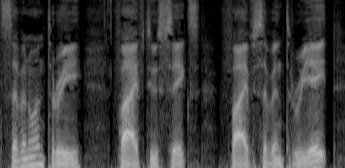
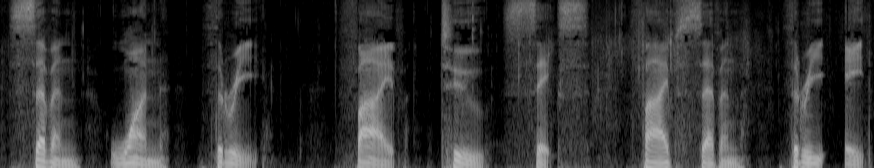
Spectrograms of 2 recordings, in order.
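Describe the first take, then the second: First: The number is read at normal speed. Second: The number is read slowly and deliberately.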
